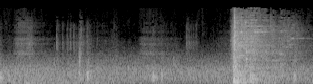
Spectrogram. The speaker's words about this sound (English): He looks up and moves in the direction of the smashing sound.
